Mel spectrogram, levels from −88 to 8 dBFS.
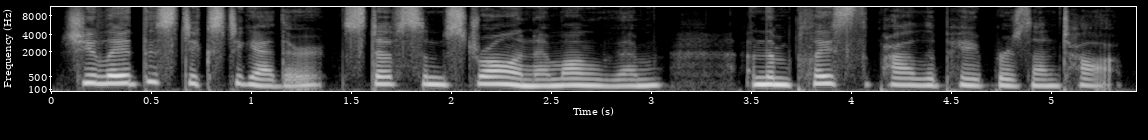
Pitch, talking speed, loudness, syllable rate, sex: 225 Hz, 220 wpm, -18 LUFS, 5.4 syllables/s, female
